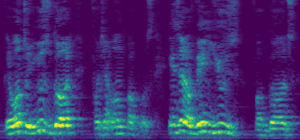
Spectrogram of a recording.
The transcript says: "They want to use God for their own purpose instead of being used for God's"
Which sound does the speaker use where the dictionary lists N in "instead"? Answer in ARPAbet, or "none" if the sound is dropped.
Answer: N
